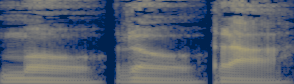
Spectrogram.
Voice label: "morora", concat syllables; Affixing experiment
